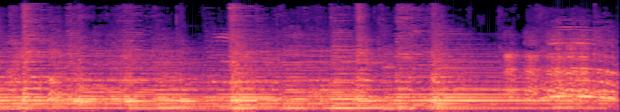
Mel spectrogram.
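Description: Small acoustic band playing a Hawaiian song: acoustic guitars and a ukulele strumming a steady rhythm over a bass line. A voice comes in near the end.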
